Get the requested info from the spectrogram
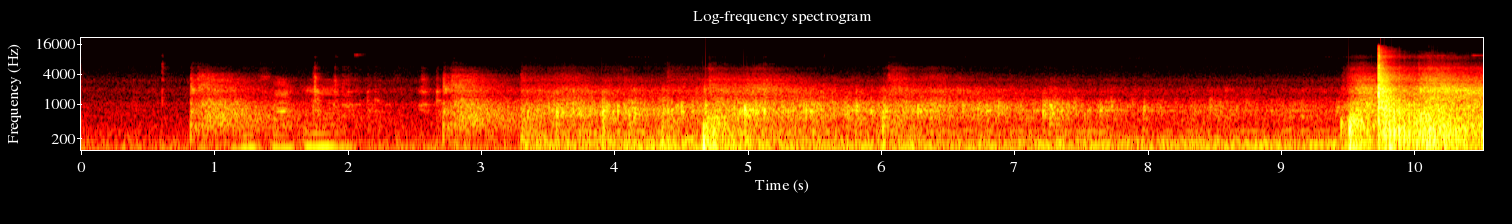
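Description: A single shot from an M1 Garand .30-06 rifle near the end, loud and sudden with a ringing echo after it. Before it come a few faint clicks and knocks of the rifle being handled.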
